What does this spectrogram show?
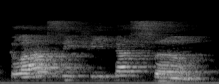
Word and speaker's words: classificação: Ó, classificação. Observe que a palavra são, a sílaba são, ela é a mais forte.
